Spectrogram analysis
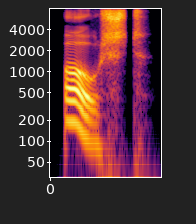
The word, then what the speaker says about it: oost: We call that oost. Oost. There is that longer O sound again.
